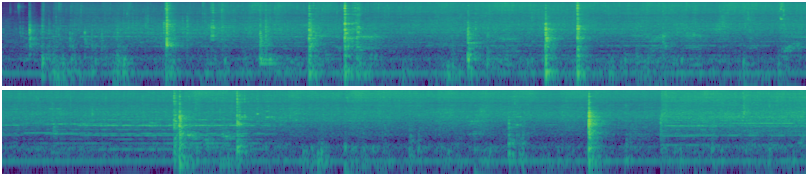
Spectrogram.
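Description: Mushrooms frying in a pan just used for pork tenderloin, a steady low sizzle broken by repeated sharp scraping and stirring clatters at irregular intervals, with no talking.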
